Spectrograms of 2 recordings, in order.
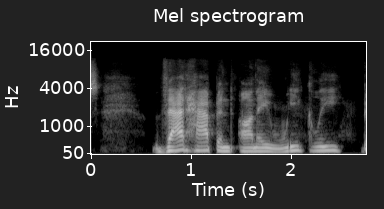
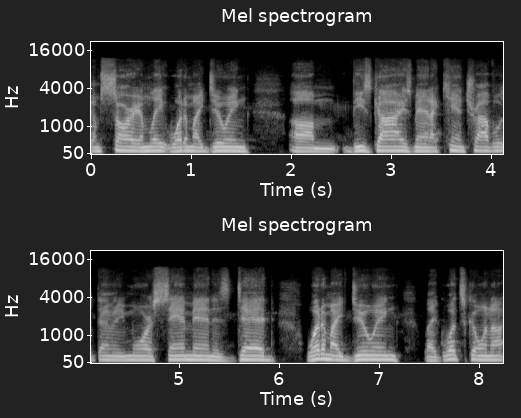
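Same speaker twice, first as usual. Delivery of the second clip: acted tearful pleading, louder; 5 dB louder than usual. Retelling a rookie who broke down crying in a private room: imitating someone crying. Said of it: "He drops his bag and he starts crying".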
